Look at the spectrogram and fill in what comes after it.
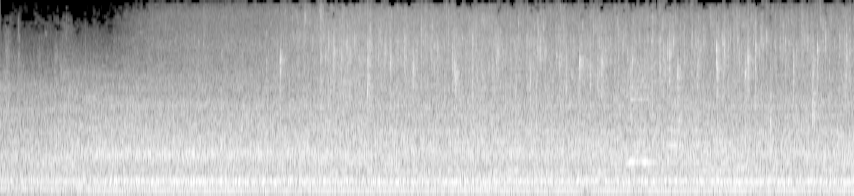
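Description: Battered king crab clusters deep-frying in a pan of hot oil: a steady bubbling sizzle that grows louder about a second in as a fresh cluster goes into the oil, with sharp crackles and pops throughout.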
